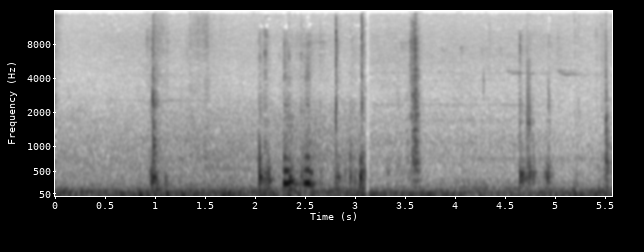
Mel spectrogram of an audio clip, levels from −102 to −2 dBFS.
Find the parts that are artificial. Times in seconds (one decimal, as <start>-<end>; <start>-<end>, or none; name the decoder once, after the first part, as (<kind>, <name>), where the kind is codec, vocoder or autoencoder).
none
